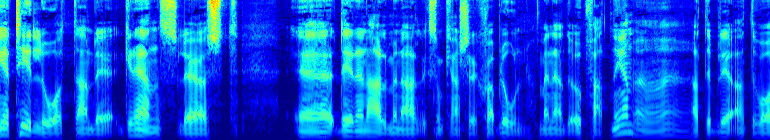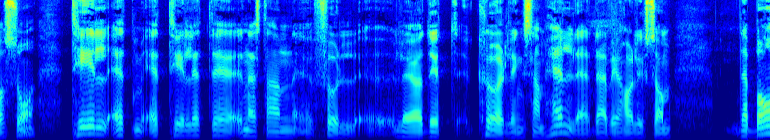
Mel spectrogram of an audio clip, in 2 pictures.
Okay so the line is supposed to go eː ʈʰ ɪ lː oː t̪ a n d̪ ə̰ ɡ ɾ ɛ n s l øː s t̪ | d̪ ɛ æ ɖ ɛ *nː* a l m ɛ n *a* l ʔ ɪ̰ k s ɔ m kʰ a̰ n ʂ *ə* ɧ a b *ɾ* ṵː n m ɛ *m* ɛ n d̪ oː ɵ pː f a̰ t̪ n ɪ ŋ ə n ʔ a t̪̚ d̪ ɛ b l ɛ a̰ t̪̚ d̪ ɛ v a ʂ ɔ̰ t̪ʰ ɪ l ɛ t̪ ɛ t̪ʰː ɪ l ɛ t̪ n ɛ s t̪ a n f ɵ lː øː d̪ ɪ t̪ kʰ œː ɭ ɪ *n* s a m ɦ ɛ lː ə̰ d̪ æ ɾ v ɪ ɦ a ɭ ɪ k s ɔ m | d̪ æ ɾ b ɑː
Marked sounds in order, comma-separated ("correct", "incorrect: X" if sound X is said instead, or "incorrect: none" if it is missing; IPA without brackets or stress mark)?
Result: incorrect: n, correct, correct, incorrect: l, incorrect: n, incorrect: ŋ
